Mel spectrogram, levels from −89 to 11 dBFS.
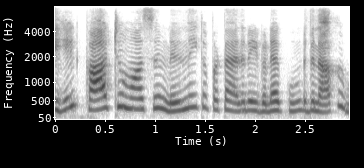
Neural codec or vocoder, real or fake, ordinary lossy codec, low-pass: codec, 16 kHz, 0.5 kbps, X-Codec, HuBERT features, trained on balanced general audio; fake; none; none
